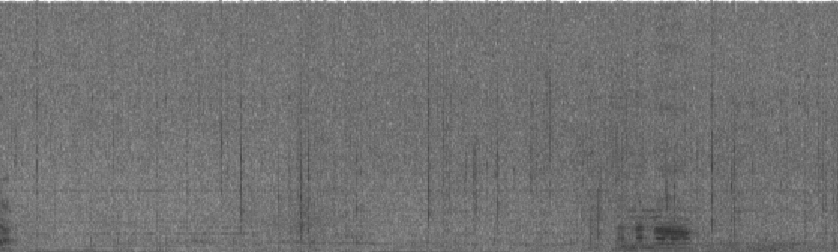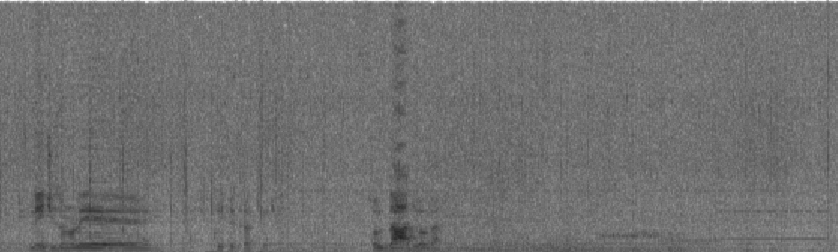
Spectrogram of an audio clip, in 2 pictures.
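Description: Horse hooves thud steadily at a gallop.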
